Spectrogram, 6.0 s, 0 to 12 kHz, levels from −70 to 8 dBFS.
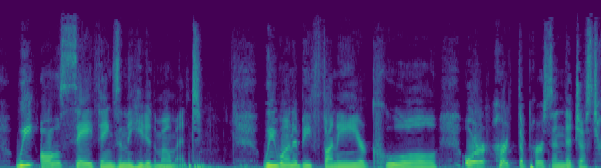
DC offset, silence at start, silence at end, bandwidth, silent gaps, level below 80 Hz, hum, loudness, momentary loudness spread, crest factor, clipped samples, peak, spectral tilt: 1%; 0 s; 0 s; 11 kHz; none; -36 dBFS; none; -16 LUFS; 8 LU; 16 dB; under 0.1%; 0 dBFS; -6 dB/octave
